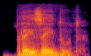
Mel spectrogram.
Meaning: third-person plural future indicative perfective of произойти́ (proizojtí)
- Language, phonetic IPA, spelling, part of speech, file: Russian, [prəɪzɐjˈdut], произойдут, verb, Ru-произойдут.ogg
